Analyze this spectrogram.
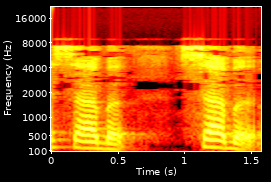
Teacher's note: با پہ قلقلہ ہوگا، سین کو باریک سیٹی کی ساؤنڈ کے ساتھ ادا کریں گے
